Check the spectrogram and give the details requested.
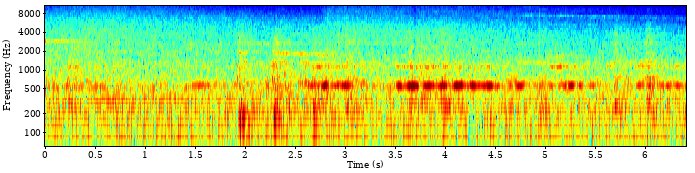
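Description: Electric commuter train moving through the station, with a steady whine running through it and a few sharp clicks from the wheels passing over rail joints.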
